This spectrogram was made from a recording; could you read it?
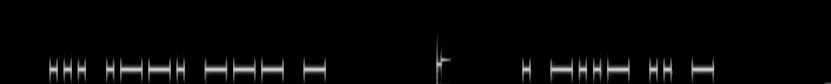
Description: Morse code, heard as a keyed tone, about 17 wpm, 700 Hz. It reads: SPOT EXIT
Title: Sentences from Top 1100 Words - New Word Drill Alt - 17wpm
